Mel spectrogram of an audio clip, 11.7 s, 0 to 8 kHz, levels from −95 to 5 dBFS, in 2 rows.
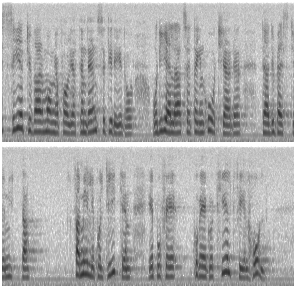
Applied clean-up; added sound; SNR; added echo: none; none; none; none.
